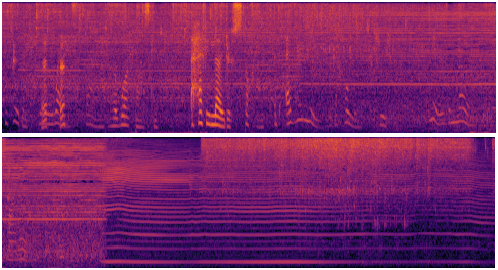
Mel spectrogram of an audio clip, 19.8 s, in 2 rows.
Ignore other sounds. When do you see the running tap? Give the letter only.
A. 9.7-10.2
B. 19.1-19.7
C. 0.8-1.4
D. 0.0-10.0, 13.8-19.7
D.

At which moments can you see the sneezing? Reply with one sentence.
The sneezing can be heard from 0.8 to 1.4 s.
